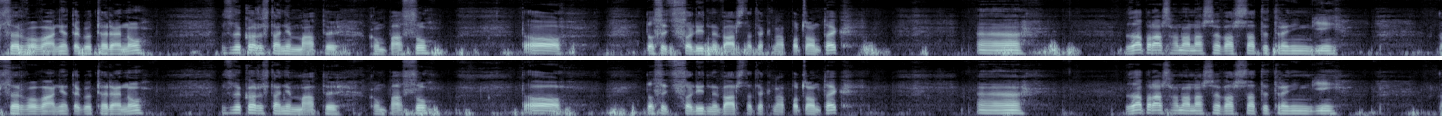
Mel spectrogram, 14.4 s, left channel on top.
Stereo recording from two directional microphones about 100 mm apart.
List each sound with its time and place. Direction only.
0.0 s speech: 45° left (ahead or behind)
0.3 s speech: 65° left (ahead or behind); by 3.4 s 20° left (ahead or behind)
3.8 s speech: 50° left (ahead or behind)
4.9 s a sound: 35° left (ahead or behind)
5.6 s speech: 65° left (ahead or behind)
6.9 s speech: 40° left (ahead or behind); by 8.0 s 20° left (ahead or behind)
8.0 s speech: 30° left (ahead or behind)
9.7 s speech: 40° left (ahead or behind)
